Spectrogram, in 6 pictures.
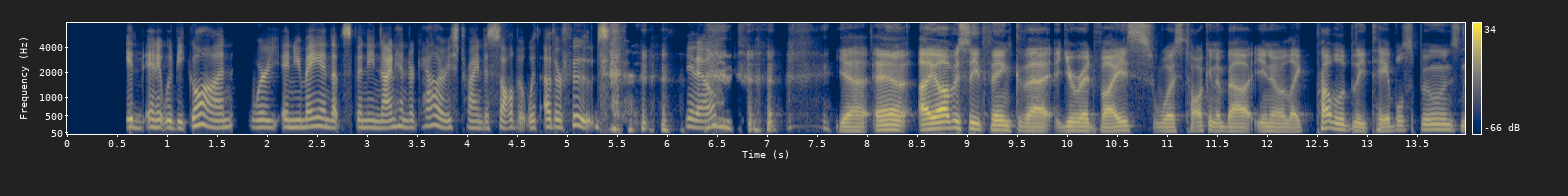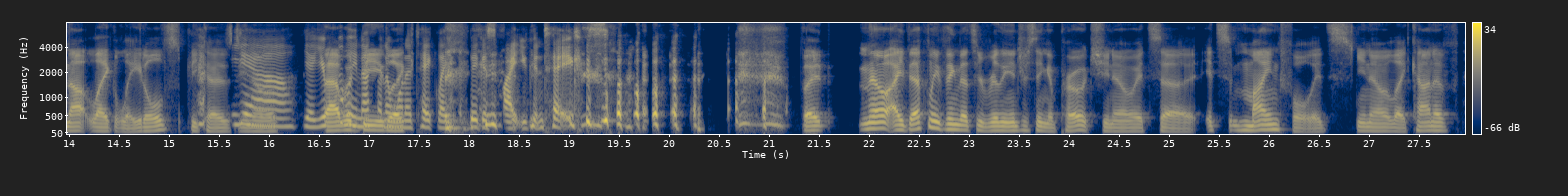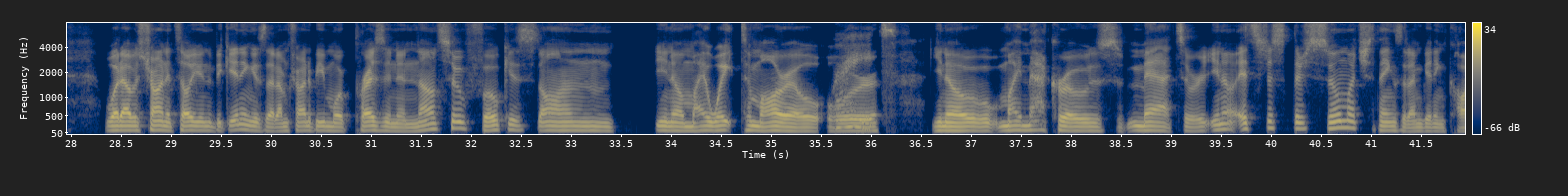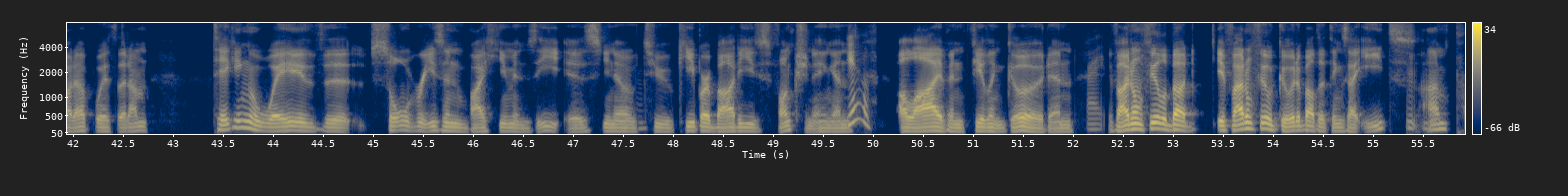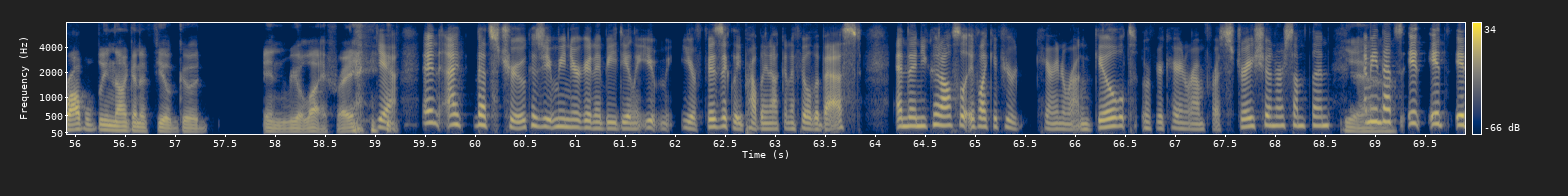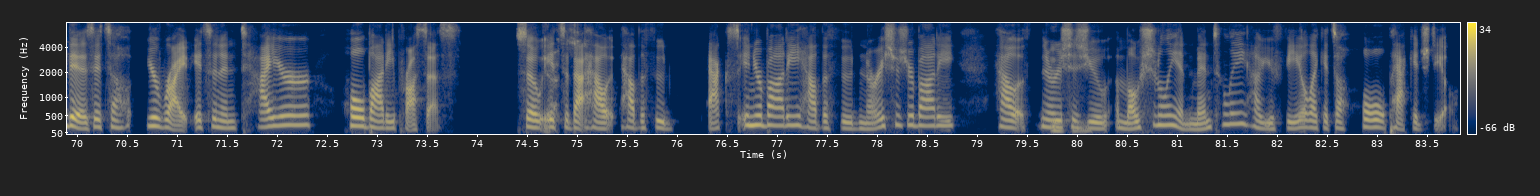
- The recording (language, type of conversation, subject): English, advice, How can I set clear, achievable self-improvement goals?
- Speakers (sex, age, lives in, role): female, 55-59, United States, advisor; male, 30-34, United States, user
- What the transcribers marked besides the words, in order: laugh; chuckle; laugh; laughing while speaking: "take, so"; laugh; laughing while speaking: "right?"; chuckle; stressed: "entire"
